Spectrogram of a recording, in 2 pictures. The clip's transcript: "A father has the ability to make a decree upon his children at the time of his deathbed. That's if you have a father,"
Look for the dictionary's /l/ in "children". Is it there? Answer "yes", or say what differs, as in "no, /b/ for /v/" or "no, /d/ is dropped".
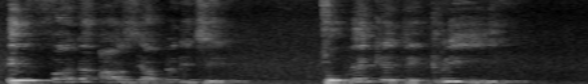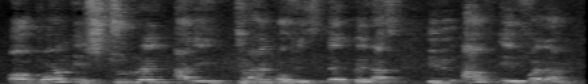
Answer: no, /l/ is dropped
